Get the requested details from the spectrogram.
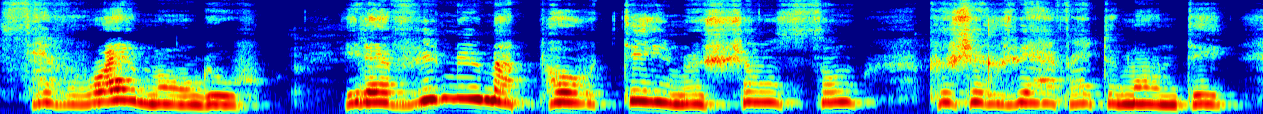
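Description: A man puts on a character voice, speaking at a fairly slow pace with an extremely high pitch. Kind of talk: lively comic reading. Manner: bossy, mocking, then coaxing and cooing.

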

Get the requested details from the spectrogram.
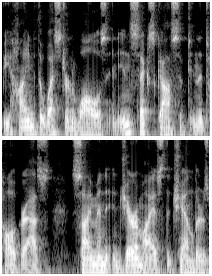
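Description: The text is read aloud. The reader's voice sounds natural.

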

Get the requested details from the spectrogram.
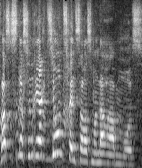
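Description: Someone shouts at a moderate pace over music in the background. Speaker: let's play gamer. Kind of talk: casual gaming commentary. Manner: shouting, cursing.

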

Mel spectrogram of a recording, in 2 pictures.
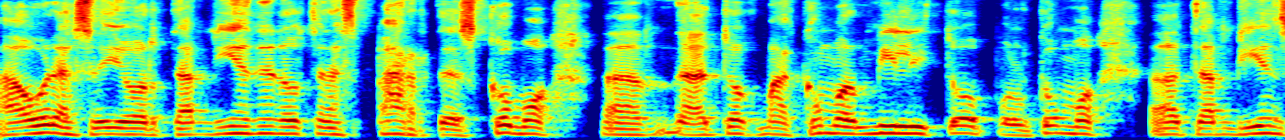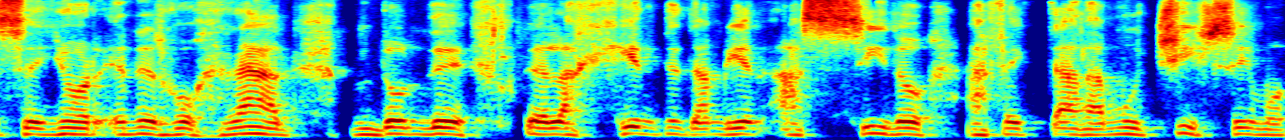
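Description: Medium in pitch and fairly even in intonation, the man's speech goes at a very slow pace. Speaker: evangelist and prayer show host. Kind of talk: fervent intercessory prayer, addressing God directly. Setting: online broadcast. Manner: earnest, pleading, solemn; halting, with frequent filler hesitations. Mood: earnest, pleading prayer. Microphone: webcam.

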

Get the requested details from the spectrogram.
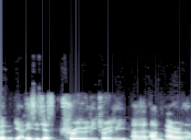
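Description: A man talks at a fairly quick pace in a somewhat breathy voice. There is light background noise. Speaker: guest. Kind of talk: interview answer. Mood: enthusiastic, proud. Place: office. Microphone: video call.

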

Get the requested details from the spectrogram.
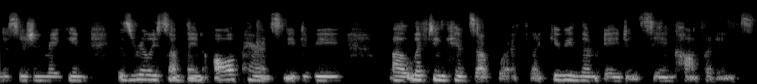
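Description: Over a quiet background, a woman talks at a moderate pace in a somewhat breathy voice. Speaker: parenting coach and nonprofit director. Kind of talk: interview. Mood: warm, thoughtful. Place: office. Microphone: webcam.

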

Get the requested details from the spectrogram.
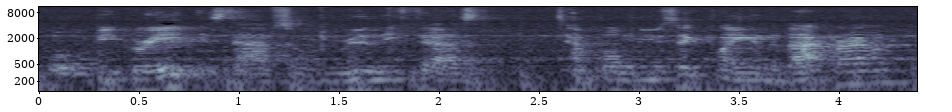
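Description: A man at a moderate pace with ordinary pitch variation, against noticeable background noise. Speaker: physical education teacher. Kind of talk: tutorial. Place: hall. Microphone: camera far.

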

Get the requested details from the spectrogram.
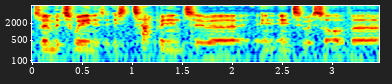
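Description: A man with a Northern English accent talks at a moderate pace over light background noise. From Northern England. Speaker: actor. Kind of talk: interview answer. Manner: hesitant. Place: home room. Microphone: camera far.

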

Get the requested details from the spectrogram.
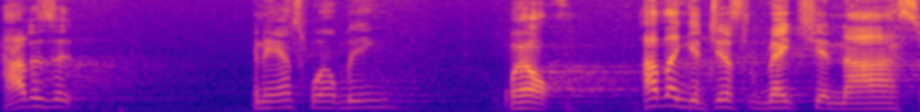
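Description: A man puts on a drawling character voice in a South Louisiana accent, pitched high, with fairly even intonation at a moderate pace. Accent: South Louisiana drawl.

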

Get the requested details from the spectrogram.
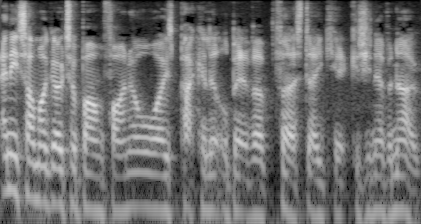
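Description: With an English accent, a man at medium pitch talks very fast, his pitch varying in an ordinary way. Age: 40s. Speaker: classic car presenter. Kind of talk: casual chat.

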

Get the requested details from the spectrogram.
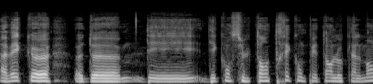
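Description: Against a quiet background with a dry sound and no echo, a man with a fairly high pitch talks at a fairly slow pace in a monotone, flat intonation. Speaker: development agency coordinator; panelist. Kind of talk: panel discussion. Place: hall. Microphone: microphone problems at start, switched mic.

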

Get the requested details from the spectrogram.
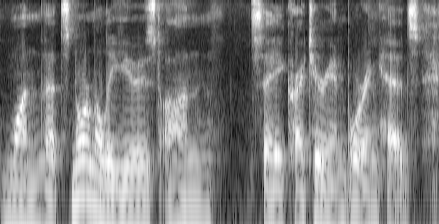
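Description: The man's voice shows ordinary pitch variation. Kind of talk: tutorial. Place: workshop.

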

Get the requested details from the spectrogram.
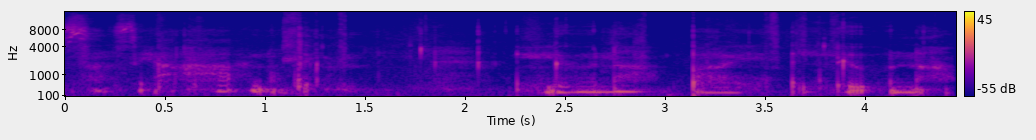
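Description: A woman whispers. Her tone is relaxed. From Sweden. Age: 30s. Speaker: ASMR creator. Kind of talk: ASMR unboxing talk to camera. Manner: soft-spoken, relaxed, intimate. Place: home room.

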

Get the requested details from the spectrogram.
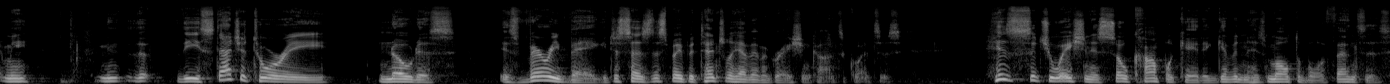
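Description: A man's lively intonation at a moderate pace. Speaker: appellate judge. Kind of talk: questioning from the bench. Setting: courtroom. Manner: halting. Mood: skeptical, probing. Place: hall. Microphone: podium.

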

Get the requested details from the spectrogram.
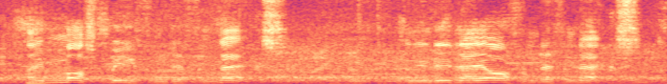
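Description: Crowd noise fills the background as a man talks at a very fast pace. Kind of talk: trick demonstration patter. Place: hall. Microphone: camera far.

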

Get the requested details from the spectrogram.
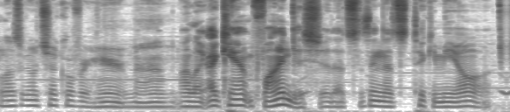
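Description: Over music in the background, the speaker talks at a moderate pace with fairly even intonation. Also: man, fairly low pitch for a man. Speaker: gaming YouTuber. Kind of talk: casual gameplay commentary.

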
